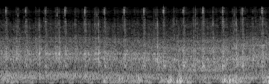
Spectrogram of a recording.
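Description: A Lider 220 mini tractor engine idling steadily up close, with a continuous rattling chug and a faint rhythmic knocking from under the engine cover throughout.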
